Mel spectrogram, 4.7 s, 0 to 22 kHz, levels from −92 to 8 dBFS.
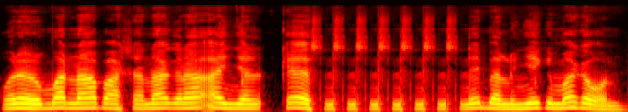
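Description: From 2.50 to 3.52 s the speech gets a CD stuck on one turn: a 169 ms slice repeats six times with tiny mutes, that quick even stutter, before "neibalunyeki makeon".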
